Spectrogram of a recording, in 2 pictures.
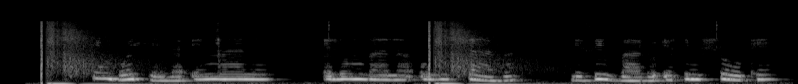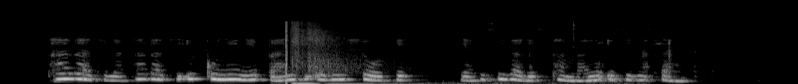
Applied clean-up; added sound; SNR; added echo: none; Gunshot, gunfire; 11 dB; reverberation time 0.3 s.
